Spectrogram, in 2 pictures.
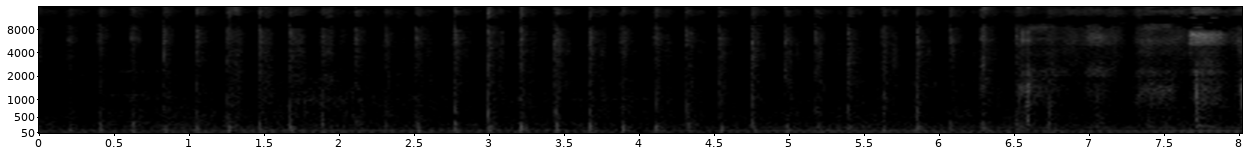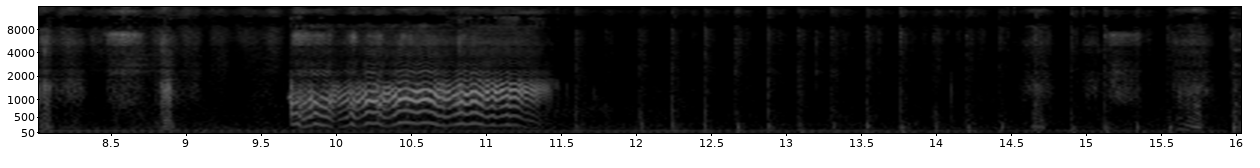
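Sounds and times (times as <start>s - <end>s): baby grunting and fussing: 7.6s - 9.1s, 9.7s - 11.5s, 15.5s - 16.0s
baby whining: 9.7s - 11.5s.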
